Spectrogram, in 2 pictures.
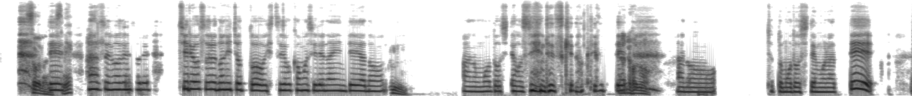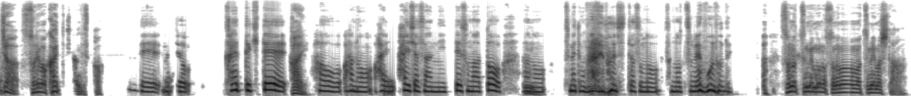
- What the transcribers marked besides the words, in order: laughing while speaking: "欲しいんですけど"; distorted speech; laughing while speaking: "もらいました"; laughing while speaking: "詰め物で"
- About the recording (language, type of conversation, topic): Japanese, advice, 恥ずかしい出来事があったとき、どう対処すればよいですか？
